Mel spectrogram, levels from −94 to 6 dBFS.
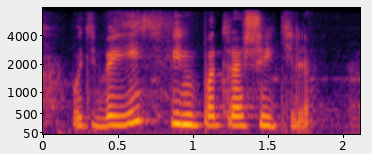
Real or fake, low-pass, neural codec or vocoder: fake; 7.2 kHz; codec, 16 kHz, 4 kbps, X-Codec, HuBERT features, trained on balanced general audio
